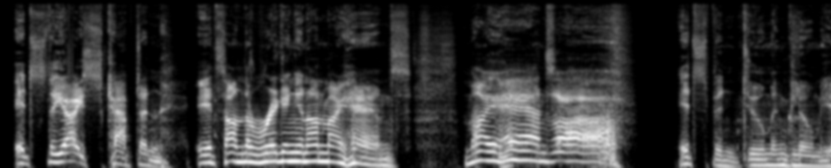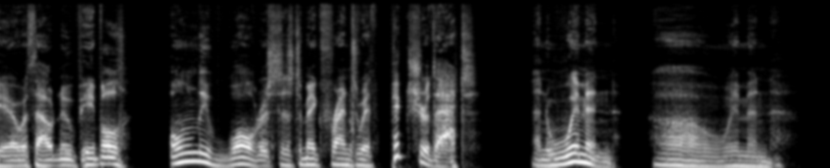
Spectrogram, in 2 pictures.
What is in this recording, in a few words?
Character Lines Pirate; voiceover artist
